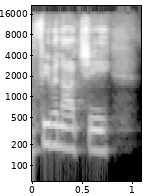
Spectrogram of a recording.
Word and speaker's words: Fibonacci: I said it wrong. Fibonacci. I thought it had an R in it.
